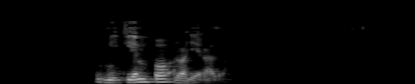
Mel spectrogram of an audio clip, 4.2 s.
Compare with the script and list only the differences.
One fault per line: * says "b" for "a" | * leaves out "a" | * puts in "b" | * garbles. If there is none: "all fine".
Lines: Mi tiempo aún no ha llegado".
* leaves out "aún"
